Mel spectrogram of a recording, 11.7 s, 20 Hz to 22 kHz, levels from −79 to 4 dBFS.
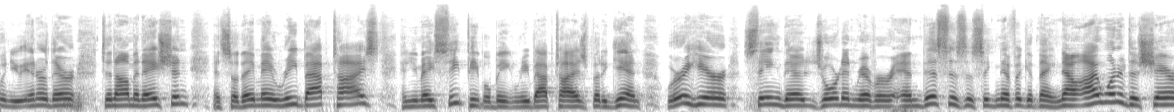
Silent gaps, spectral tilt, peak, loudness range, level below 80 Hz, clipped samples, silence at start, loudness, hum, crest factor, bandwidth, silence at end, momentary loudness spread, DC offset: none; -4 dB/octave; -6 dBFS; 2 LU; -62 dBFS; under 0.1%; 0 s; -24 LUFS; none; 16 dB; 18.5 kHz; 0 s; 6 LU; under 0.1%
